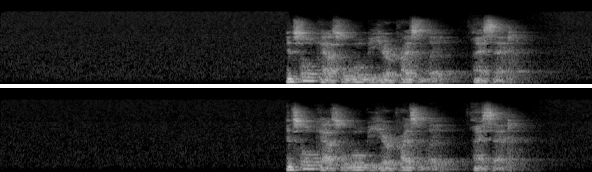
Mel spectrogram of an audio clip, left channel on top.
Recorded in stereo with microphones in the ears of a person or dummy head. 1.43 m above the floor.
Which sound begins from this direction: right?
A man speaking, at 2.9 s.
